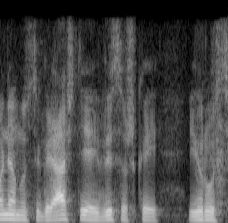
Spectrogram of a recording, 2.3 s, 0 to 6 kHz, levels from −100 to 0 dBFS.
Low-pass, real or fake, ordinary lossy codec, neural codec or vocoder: 5.4 kHz; real; AAC, 32 kbps; none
